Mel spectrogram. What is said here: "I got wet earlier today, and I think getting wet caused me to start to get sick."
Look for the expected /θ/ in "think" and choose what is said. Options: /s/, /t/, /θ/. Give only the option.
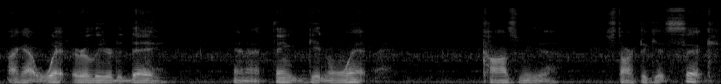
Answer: /θ/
